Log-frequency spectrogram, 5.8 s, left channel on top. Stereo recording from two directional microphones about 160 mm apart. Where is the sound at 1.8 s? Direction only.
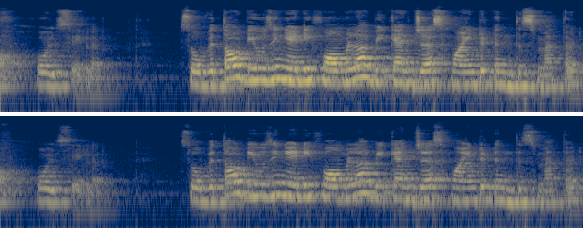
35° left (ahead or behind).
